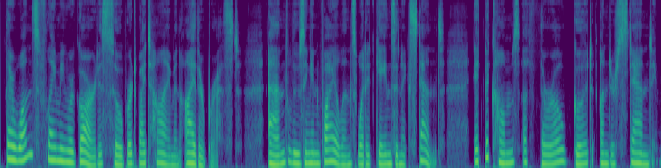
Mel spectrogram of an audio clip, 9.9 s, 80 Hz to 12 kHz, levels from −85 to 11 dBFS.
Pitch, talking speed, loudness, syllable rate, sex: 200 Hz, 155 wpm, -17 LUFS, 4.7 syllables/s, female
